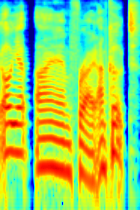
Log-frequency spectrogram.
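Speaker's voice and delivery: ordinary talk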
